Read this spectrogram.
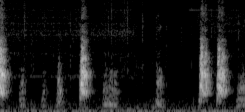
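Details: Cocker Spaniel barking at a mini drone: single loud, sharp barks spaced irregularly, with a close pair near the end, and soft whining yips between them.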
